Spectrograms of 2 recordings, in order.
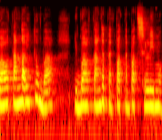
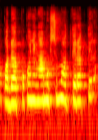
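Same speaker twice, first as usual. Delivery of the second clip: normal talking voice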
